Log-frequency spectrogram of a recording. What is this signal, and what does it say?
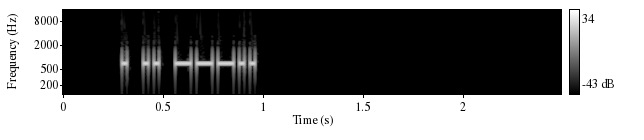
Morse code, heard as a keyed tone, about 46 wpm, 700 Hz. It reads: EI8
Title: Callsign Prefixes for Top 50 DXCC - 45wpm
